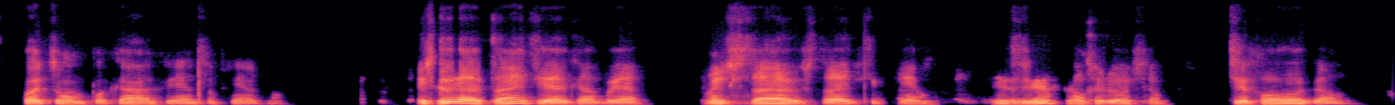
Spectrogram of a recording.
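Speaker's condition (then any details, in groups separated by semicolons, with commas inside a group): Spinal muscular atrophy; progressive motor neuron loss, progressive loss of movement; on costly medication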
